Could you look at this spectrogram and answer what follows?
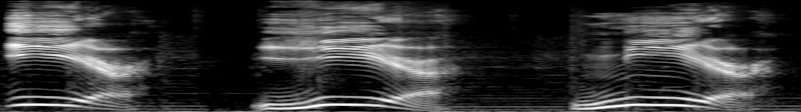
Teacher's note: quand vous avez le R après le son E, ou OU, vous aurez aussi le son du schwa juste avant le R. Donc si vous prenez par exemple les mots ear, year ou near, vous aurez le son E suivi du son E suivi du son du R.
